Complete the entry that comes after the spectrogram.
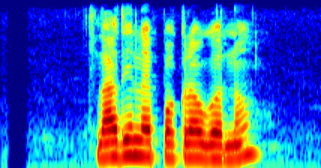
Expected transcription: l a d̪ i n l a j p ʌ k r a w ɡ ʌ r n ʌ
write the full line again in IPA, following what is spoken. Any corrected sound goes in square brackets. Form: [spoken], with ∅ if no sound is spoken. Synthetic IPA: l a d̪ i n l a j p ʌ k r a w ɡ ʌ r n ʌ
